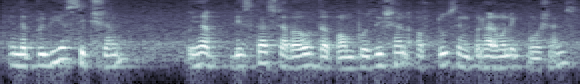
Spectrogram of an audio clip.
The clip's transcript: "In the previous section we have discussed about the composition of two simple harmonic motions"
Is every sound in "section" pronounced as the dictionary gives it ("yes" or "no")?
yes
